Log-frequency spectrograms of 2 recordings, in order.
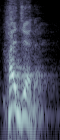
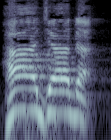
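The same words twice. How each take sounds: First: Said in the usual way. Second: Hajada stretched slowly, long final a; slow teaching pronunciation of Hajada; drawn-out Arabic word. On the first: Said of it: "disebut dengan hajada". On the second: Shown as a demonstration. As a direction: spell out Hajada syllable by syllable, very slow.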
